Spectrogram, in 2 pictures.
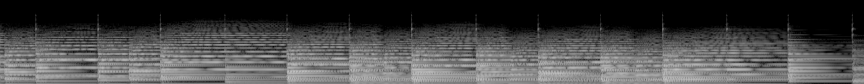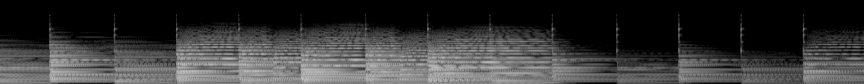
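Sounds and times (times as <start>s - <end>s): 
trumpet playing both parts: 0.0s - 8.5s, 10.4s - 14.6s, 16.7s - 17.2s.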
